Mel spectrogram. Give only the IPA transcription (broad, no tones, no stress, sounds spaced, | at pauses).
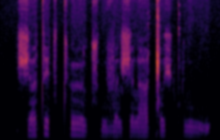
ʃ ɐ t e t͡s tʰ ɵː l t͡sʰ u v ɐ l ʃ ɐ l a ǁ o ʃ kʰ l u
